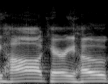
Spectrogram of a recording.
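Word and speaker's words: Hogge: So he's trying to start a racing team, and he gets Robert Duvall, Harry Hogue. How do you say it, Blake? He's got Hogg. Hogg is good.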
